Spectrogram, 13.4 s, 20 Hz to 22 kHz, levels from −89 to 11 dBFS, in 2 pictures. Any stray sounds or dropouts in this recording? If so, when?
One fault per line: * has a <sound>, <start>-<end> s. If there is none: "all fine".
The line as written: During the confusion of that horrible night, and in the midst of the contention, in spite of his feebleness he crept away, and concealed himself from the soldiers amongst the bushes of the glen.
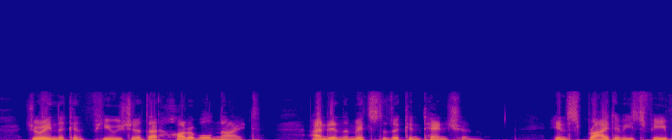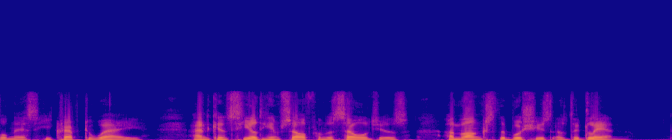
all fine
